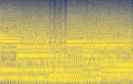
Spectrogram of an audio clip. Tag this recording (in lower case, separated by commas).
plucked string instrument, music, guitar, musical instrument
